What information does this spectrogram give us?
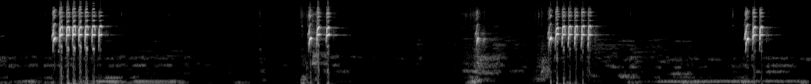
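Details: Singing orange German canary delivering one type of sound over and over: rapid, rattling high trills, some long and some clipped short, five bursts in eight seconds, with a faint low hum in the gaps.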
